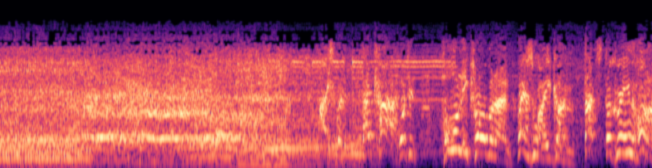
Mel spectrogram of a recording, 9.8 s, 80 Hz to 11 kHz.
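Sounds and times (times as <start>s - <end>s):
car speeding past with engine roaring: 0.0s - 5.8s
speech: 7.0s - 9.7s.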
